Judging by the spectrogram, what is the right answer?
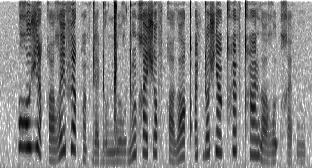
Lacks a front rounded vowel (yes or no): yes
